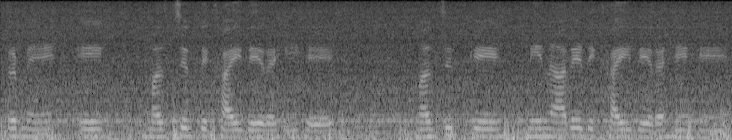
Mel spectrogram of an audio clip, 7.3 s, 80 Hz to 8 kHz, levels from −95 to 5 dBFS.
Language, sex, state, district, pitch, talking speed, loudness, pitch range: Hindi, female, Maharashtra, Nagpur, 145 Hz, 125 wpm, -30 LUFS, 120-155 Hz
